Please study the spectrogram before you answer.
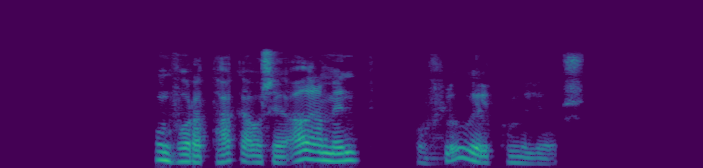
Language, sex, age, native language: Icelandic, male, 50-59, Icelandic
